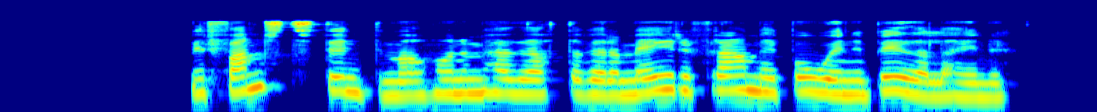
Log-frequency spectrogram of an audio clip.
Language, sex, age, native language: Icelandic, female, 30-39, Icelandic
